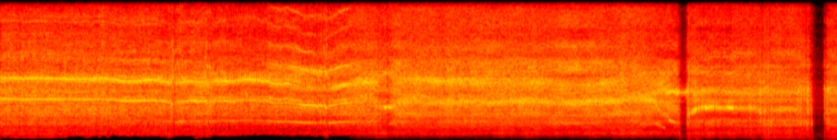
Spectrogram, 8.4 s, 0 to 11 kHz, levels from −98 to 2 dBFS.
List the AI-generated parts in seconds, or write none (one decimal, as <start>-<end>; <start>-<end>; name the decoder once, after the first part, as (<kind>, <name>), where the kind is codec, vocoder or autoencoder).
3.5-8.4 (autoencoder, DAC-VAE)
